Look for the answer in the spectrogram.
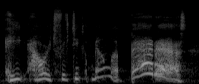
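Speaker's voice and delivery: mock-boastful, rising high; cocky badass. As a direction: marvel at yourself in a high voice. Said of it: "I go".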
